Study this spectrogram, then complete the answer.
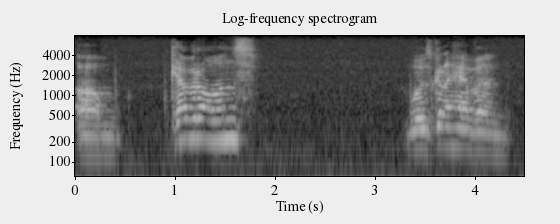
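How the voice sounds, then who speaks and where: Over noticeable background noise, a man with a fairly high pitch speaks at a fairly slow pace, his tone animated and his intonation lively. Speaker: wrestling commentary vlogger. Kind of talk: casual vlog commentary. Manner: loud at times; animated, stumbling.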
